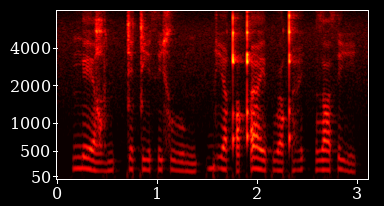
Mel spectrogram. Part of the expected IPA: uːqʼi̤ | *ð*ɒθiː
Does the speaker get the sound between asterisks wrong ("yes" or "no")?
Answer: no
